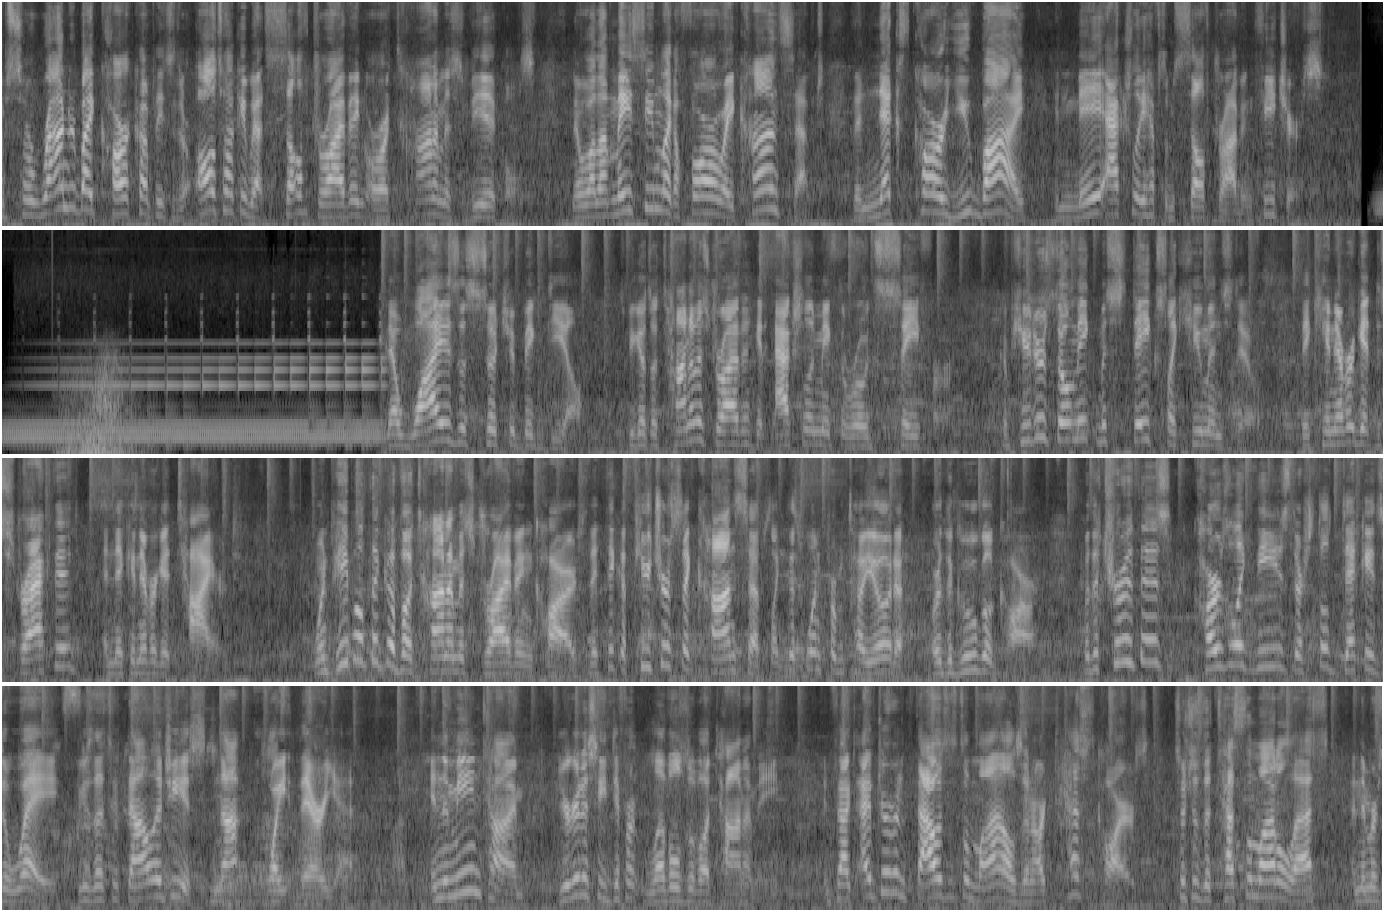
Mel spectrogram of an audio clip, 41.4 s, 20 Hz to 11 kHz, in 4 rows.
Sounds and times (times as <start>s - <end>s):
Speech: 0.0s - 10.0s, 13.2s - 41.4s.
